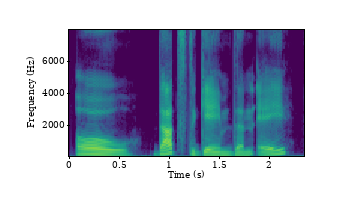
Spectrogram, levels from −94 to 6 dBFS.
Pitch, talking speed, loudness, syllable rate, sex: 165 Hz, 155 wpm, -20 LUFS, 3.2 syllables/s, female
